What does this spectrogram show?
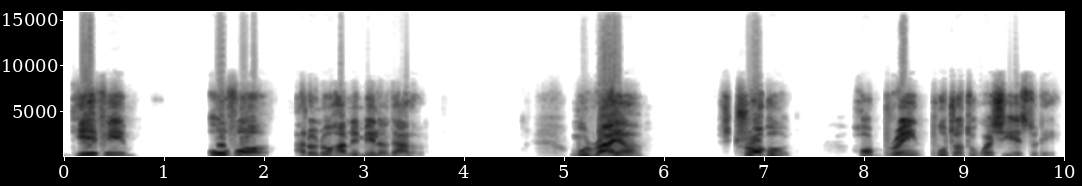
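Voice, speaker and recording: Liberian man ranting slowly. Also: high-pitched, no echo. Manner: starts slow and soft, grows loud and heated. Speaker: political commentator. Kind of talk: talking straight to camera.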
